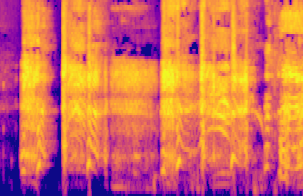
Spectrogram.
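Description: Loud, harsh coughing fits from a person, several bursts in quick succession with brief gaps, rough and breathy, heard alone without talk.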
